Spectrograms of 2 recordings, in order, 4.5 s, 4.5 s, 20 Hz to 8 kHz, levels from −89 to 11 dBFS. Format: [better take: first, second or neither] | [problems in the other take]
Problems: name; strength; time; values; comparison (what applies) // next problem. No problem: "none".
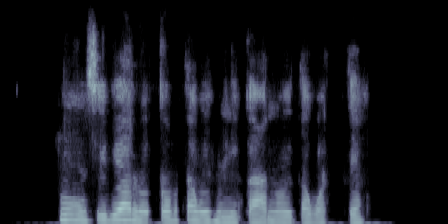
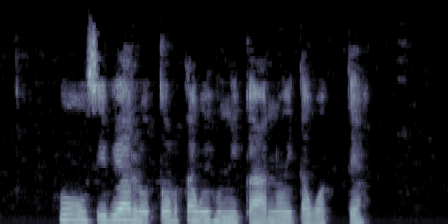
second | noise reduction (neural mask model Resemble Enhance denoiser)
